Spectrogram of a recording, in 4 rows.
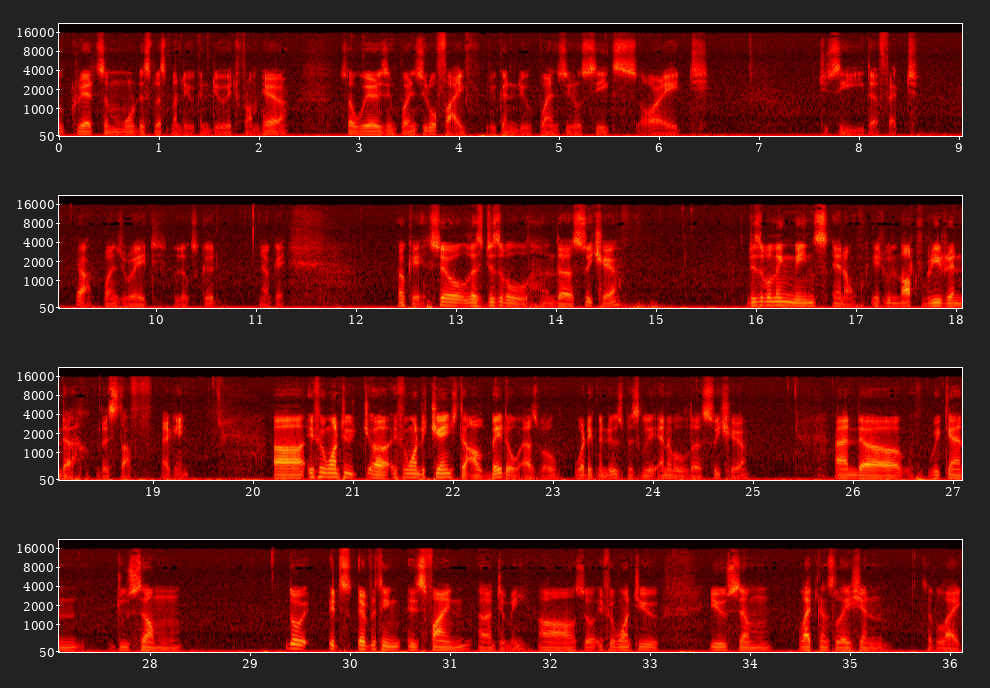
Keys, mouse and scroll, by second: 4.3 ., 4.5 0, 5.5 6, 6.5 BackSpace, 6.7 8, 7.0 Return, 8.1-11.2 drag, 11.3 middle click, 11.8 click, 14.3 click, 15.3 ctrl+shift+click, 18.3 click, 19.1 scroll down 2, 19.4 middle click, 19.8 scroll up 1, 22.4 click, 24.5 ctrl+shift+click, 25.8 click, 26.2 middle click, 26.8 click, 27.3 click, 29.3 click, 33.3-36.1 drag.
